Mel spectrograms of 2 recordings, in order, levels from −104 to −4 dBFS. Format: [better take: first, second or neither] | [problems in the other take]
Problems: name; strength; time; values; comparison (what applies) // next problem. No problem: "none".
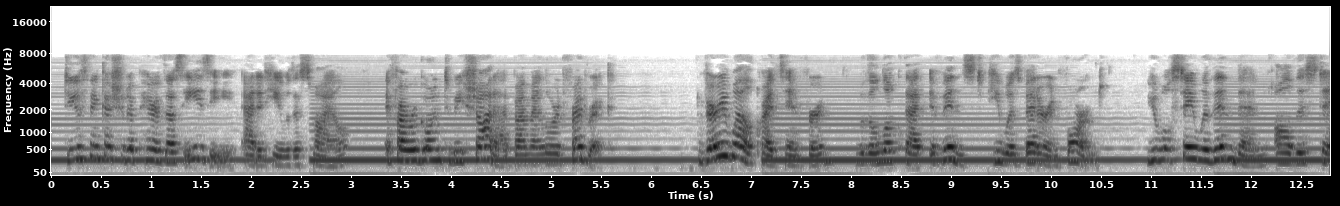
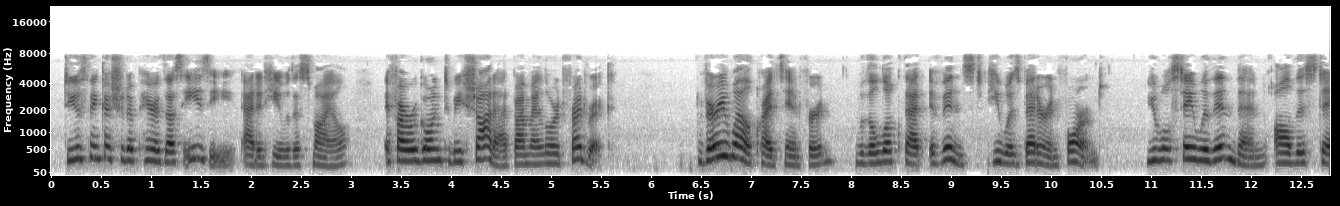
second | background sound (Wind instrument, woodwind instrument); 6 dB below the speech // room echo; dies away in 0.1 s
